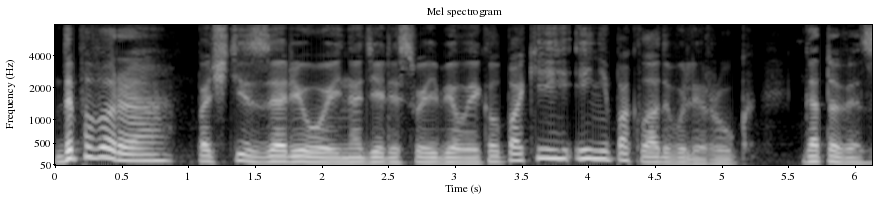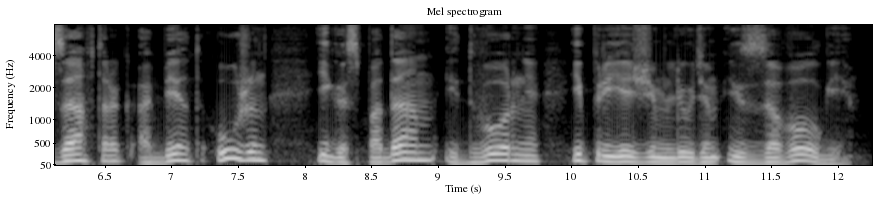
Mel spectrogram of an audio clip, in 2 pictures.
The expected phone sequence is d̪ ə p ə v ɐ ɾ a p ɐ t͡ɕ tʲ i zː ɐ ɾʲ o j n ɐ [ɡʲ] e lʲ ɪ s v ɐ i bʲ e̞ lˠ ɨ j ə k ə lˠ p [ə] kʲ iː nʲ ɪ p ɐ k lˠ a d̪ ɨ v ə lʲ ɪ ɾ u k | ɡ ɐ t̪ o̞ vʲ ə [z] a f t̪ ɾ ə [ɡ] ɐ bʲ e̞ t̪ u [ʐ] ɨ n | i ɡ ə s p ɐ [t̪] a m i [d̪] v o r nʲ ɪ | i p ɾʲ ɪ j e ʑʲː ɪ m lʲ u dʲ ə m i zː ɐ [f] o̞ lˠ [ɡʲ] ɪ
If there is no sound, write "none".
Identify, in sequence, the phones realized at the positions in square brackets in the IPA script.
dʲ, ɐ, z, k, ʐ, d̪, d̪, v, ɡʲ

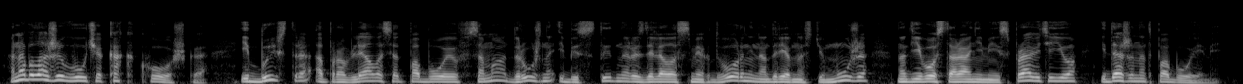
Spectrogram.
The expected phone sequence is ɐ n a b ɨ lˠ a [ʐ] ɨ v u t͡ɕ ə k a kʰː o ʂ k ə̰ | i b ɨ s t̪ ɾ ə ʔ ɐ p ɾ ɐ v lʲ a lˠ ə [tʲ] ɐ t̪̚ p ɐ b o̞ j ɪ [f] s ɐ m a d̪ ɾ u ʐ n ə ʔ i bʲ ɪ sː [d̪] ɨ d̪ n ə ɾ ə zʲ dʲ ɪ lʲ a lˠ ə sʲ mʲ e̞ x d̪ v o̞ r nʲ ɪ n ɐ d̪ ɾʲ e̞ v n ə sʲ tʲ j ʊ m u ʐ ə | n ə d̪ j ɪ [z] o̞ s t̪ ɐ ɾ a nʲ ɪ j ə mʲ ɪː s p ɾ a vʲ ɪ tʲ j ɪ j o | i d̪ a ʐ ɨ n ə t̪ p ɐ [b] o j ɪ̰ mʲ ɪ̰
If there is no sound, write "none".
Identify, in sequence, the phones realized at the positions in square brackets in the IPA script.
ʐ, sʲ, f, t̪, v, b

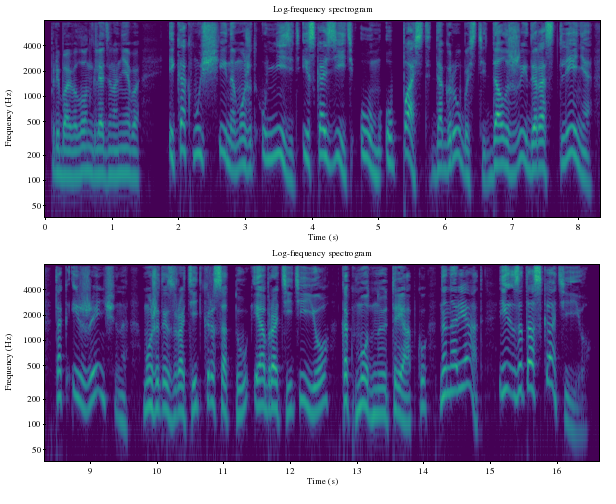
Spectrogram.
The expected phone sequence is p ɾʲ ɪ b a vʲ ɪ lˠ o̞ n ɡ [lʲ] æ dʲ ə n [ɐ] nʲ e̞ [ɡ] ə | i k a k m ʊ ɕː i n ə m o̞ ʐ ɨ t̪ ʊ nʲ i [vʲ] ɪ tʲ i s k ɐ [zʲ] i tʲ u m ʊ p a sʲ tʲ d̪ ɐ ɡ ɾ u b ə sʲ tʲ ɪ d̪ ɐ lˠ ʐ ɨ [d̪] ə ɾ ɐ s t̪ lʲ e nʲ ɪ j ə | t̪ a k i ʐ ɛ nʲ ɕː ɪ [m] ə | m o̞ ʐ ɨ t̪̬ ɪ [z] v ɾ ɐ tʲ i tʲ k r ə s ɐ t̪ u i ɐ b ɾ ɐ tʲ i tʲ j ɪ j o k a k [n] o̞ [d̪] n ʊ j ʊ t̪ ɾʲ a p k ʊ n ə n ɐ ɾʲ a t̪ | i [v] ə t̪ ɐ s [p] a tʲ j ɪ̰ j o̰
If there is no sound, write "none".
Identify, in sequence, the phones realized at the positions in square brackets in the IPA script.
lʲ, ɐ, b, zʲ, zʲ, d̪, n, z, m, d̪, z, k

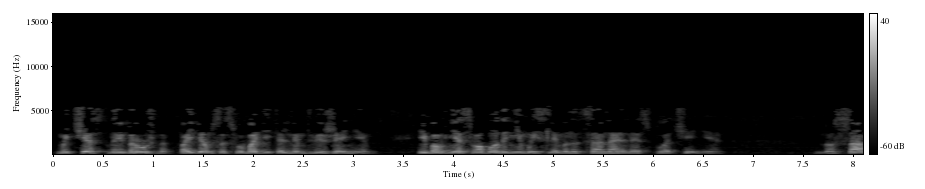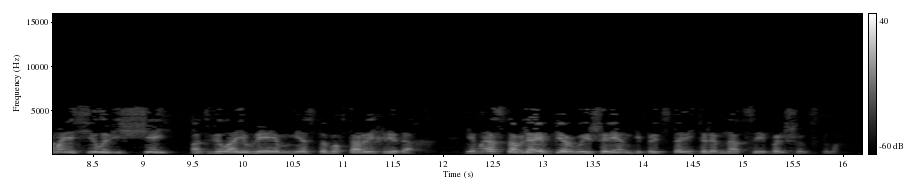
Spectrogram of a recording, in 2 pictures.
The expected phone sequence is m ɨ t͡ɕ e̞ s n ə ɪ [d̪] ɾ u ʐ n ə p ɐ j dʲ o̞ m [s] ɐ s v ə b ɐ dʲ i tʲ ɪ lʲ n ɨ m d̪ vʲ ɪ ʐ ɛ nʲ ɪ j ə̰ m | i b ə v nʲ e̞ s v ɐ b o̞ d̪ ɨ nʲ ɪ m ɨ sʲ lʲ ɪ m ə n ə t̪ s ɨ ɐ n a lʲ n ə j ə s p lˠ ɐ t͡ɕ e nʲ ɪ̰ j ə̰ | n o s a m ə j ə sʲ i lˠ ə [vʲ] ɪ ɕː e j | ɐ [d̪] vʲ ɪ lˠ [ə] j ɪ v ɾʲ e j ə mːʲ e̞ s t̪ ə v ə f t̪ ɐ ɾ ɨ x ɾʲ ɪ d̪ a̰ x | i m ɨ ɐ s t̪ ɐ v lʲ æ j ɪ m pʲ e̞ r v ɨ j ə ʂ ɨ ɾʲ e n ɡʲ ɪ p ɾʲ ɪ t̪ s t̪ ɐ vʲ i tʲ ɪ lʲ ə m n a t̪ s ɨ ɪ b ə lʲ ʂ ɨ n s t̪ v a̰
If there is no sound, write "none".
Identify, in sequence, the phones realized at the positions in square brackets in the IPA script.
d̪, s, vʲ, t̪, a

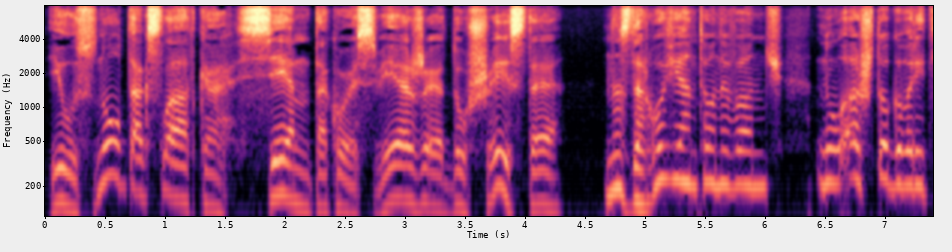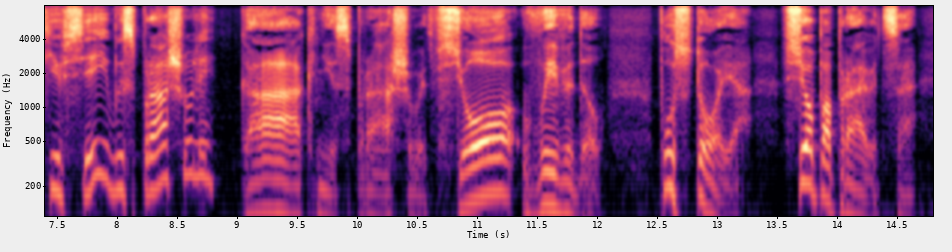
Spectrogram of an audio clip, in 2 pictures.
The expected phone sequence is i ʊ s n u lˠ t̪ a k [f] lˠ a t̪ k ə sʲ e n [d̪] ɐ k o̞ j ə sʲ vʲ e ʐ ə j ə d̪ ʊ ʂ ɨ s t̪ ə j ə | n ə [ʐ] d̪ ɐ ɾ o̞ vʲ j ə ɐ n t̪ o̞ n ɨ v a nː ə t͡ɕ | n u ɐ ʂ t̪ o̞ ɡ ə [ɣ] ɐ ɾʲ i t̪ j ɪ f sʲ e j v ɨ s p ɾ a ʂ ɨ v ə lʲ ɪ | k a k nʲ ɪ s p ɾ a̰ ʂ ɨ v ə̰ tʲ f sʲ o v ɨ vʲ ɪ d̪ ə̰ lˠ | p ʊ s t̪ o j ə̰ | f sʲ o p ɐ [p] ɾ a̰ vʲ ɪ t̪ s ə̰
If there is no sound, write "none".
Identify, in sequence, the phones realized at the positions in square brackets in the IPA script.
s, t̪, z, v, p

